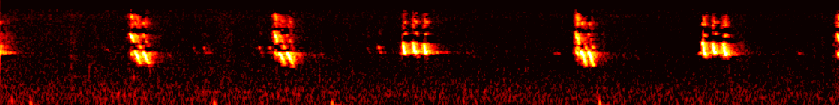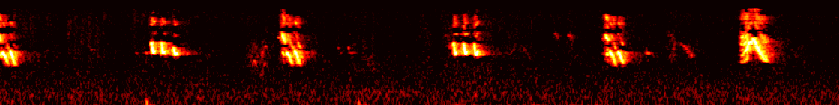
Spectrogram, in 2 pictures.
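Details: A sparrow in Africa gives about a dozen bright, slightly buzzy chirps, roughly one a second, against a quiet background with faint low knocks.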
